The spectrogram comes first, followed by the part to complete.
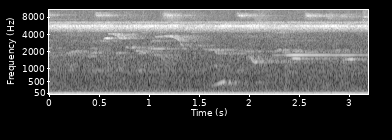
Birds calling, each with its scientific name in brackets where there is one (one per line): Hauxwell's Thrush (Turdus hauxwelli)
Amazonian Motmot (Momotus momota)
White-throated Toucan (Ramphastos tucanus)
